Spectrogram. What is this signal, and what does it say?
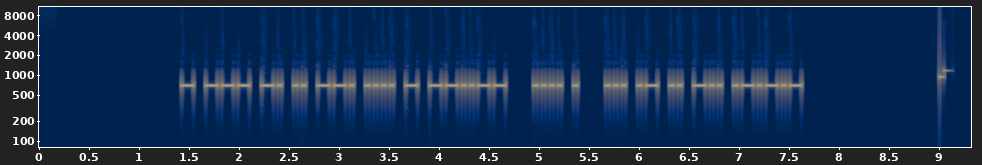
Morse code, heard as a keyed tone, about 30 wpm, 700 Hz. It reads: TONIGHT, HE SAID.
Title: Sentences from Top 1000 Words - Review Part 3 - 30wpm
